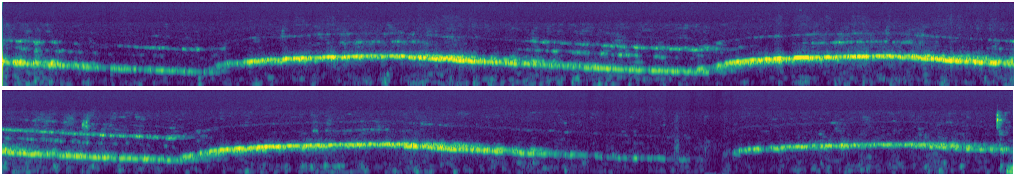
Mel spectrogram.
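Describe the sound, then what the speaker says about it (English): An emergency siren wails outside in long rising and falling sweeps, repeating about four times, moderately distant and steady before briefly fading and returning, with no talking over it. "There's a siren passing by"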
